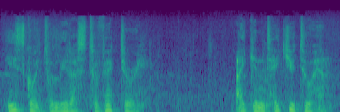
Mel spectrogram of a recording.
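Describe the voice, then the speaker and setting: A man's voice: mid-range voice, expressive, a little fast, a little hiss or hum, natural voice. A man playing a hopeful villager turned resistance fighter in a video game, earnest and a little defensive. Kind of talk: dramatic video game acting.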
